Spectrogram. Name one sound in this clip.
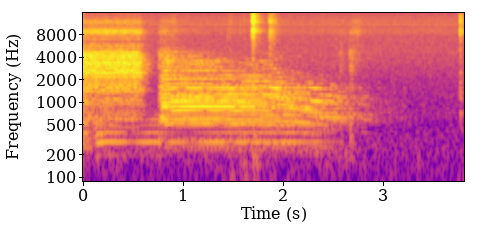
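A computer game plays a bright electronic tune that slides down in pitch.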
